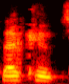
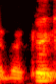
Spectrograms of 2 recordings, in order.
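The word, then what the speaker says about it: Berkut: Bakut, is that how you pronounce it? Bakut, yeah, Bakut.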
